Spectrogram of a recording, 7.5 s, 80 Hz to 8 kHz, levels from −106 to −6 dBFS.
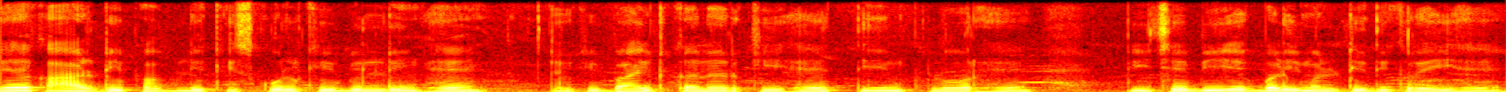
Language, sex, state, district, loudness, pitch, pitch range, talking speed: Hindi, male, Bihar, Gaya, -17 LUFS, 115 Hz, 110-115 Hz, 200 wpm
